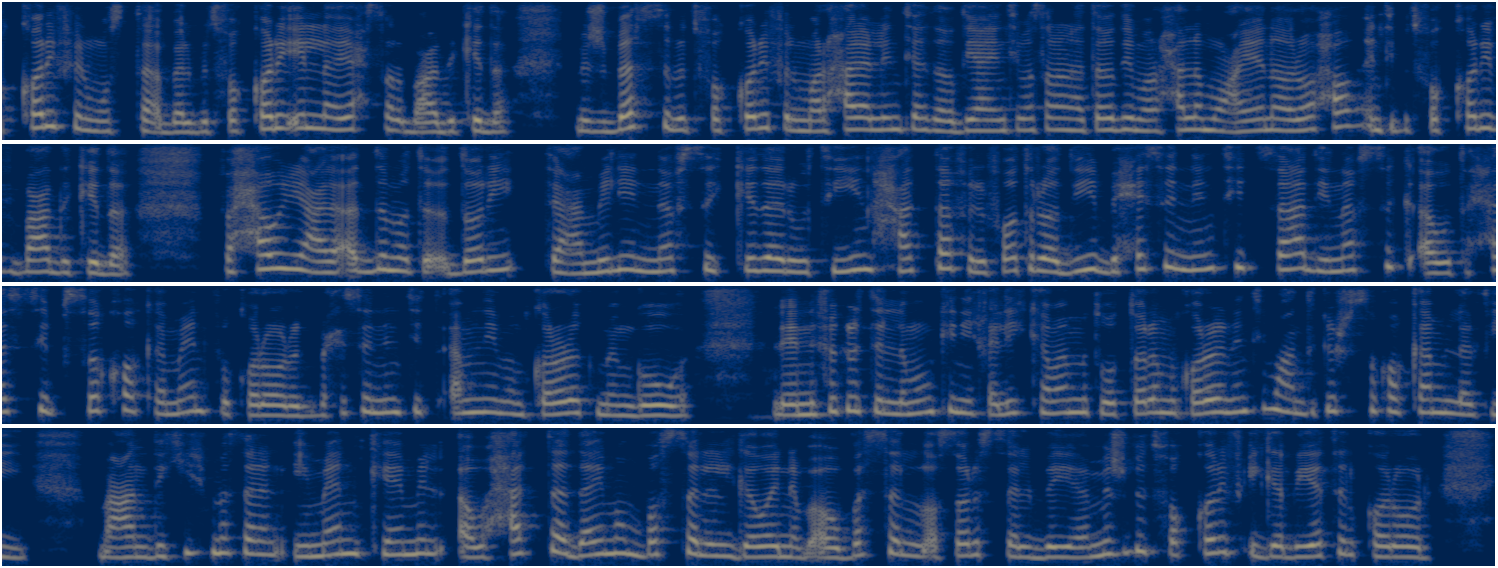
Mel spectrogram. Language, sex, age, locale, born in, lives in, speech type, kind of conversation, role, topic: Arabic, female, 25-29, ar-EG, Egypt, Italy, conversation, advice, advisor, إزاي أتعامل مع قلقي من قرار إني أسيب الشغل عشان أركز على التعافي؟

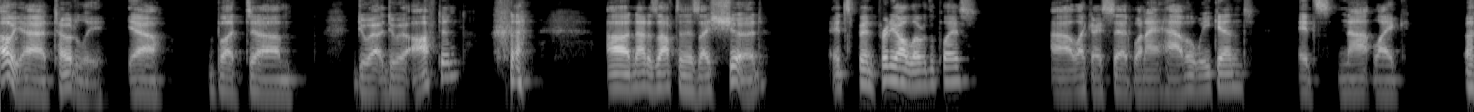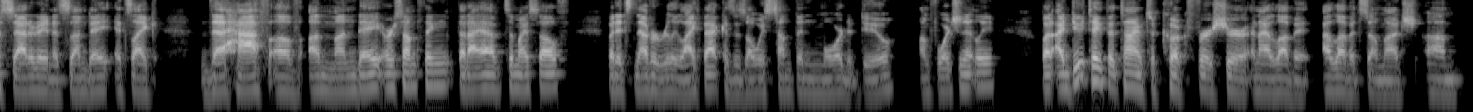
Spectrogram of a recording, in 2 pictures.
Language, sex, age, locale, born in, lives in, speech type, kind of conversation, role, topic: English, male, 30-34, en-US, United States, United States, conversation, unstructured, none, What small weekend rituals have been helping you recharge lately, and when does structure help or hinder your rest?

